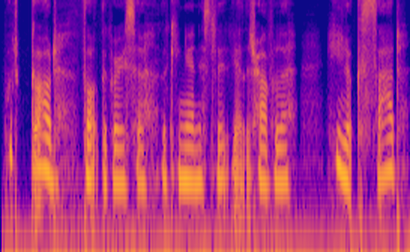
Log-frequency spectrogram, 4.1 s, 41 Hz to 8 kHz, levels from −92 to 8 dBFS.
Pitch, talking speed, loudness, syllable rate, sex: 190 Hz, 190 wpm, -21 LUFS, 5.5 syllables/s, female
